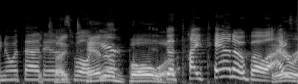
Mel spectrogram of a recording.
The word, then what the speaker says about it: Titanoboa: Delaware do you know what that is the Titanoboa I said it wrong measuring 48t long and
